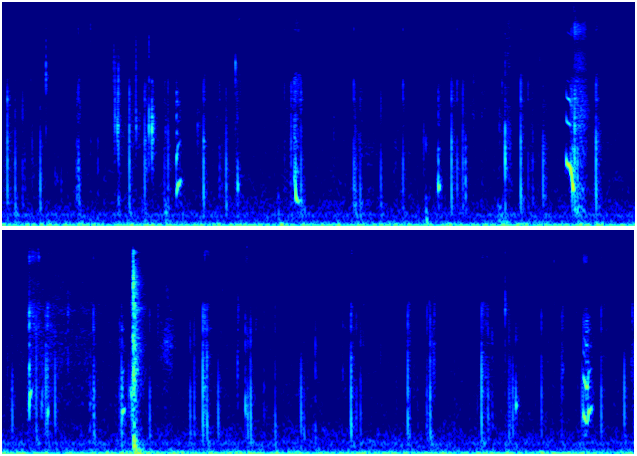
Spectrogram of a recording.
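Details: Newborn pups, a day old, feeding from Hilda: rapid moist smacking and sucking clicks run continuously, broken by a couple of short, thin squeaks about halfway and again later, all over a constant low hum.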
